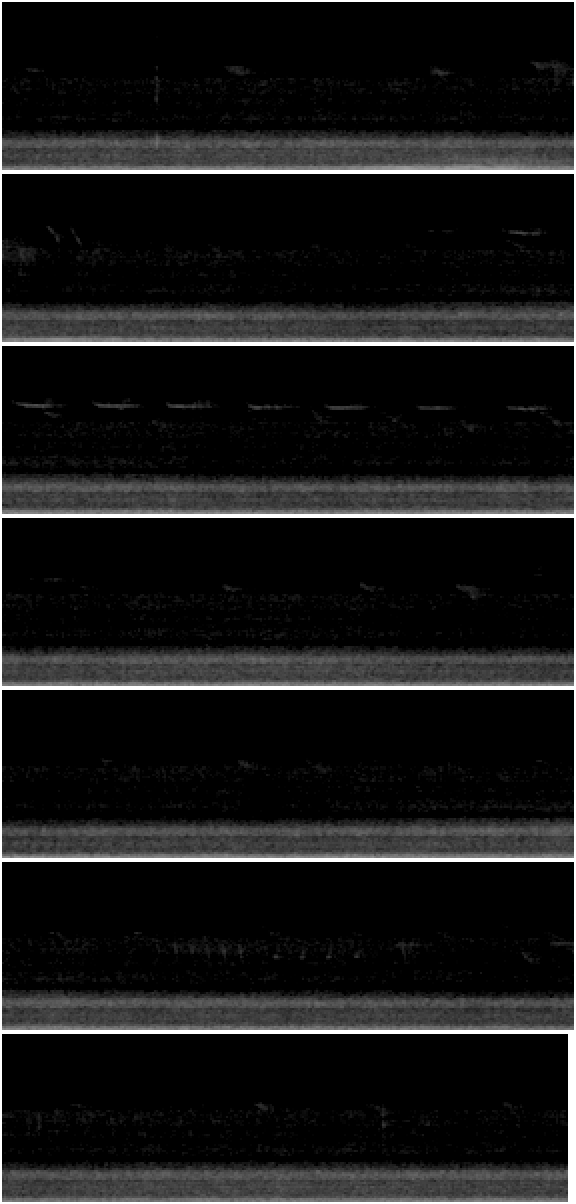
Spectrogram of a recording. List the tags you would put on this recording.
Soundscapes > Nature
data-to-sound
modified-soundscape
natural-soundscape
artistic-intervention
phenological-recording
nature
sound-installation
field-recording
soundscape
alice-holt-forest
Dendrophone
raspberry-pi
weather-data

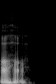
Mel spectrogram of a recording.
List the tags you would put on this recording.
Speech > Solo speech
2025
Adult
Calm
FR-AV2
haha
Hypercardioid
july
Male
mid-20s
MKE-600
MKE600
sarcastic
Sennheiser
Shotgun-mic
Shotgun-microphone
Single-mic-mono
Tascam
VA
Voice-acting

